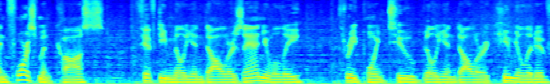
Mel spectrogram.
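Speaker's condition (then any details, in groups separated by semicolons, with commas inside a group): No condition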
